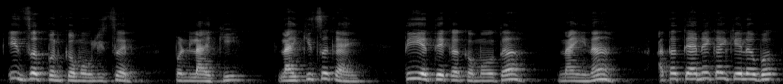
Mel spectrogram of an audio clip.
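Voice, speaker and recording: A woman's voice: medium pitch, close to an everyday voice. A woman narrator voicing an angry, scheming grown daughter who scolds her mother. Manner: scolding, bitter, raised voice.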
